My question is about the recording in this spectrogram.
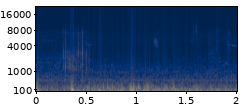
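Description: Low rumbling noise with a few faint clicks: wind and handling noise on a body-worn action camera as a lure is reeled in on a baitcasting reel.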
